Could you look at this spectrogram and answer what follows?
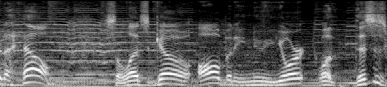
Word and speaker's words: Alba: Is it Alba or Alba? It's Alba.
